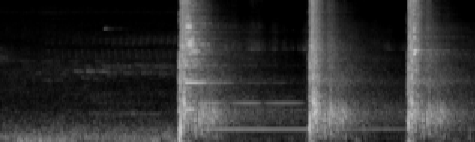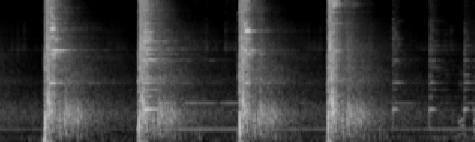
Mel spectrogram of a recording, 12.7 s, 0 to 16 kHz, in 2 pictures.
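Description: Canik MC9 pistol firing 115-grain MagTech steel-case rounds at steel targets, seven sharp evenly spaced shots each followed by a ringing metallic clang, then fainter pings as the plates settle.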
